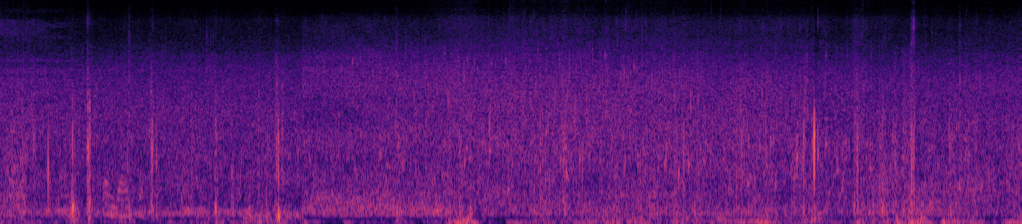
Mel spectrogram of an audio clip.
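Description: A mountain stream running over rocks, a steady rush, with scattered footsteps on stones.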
